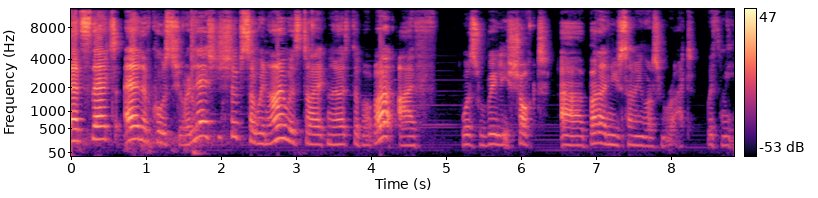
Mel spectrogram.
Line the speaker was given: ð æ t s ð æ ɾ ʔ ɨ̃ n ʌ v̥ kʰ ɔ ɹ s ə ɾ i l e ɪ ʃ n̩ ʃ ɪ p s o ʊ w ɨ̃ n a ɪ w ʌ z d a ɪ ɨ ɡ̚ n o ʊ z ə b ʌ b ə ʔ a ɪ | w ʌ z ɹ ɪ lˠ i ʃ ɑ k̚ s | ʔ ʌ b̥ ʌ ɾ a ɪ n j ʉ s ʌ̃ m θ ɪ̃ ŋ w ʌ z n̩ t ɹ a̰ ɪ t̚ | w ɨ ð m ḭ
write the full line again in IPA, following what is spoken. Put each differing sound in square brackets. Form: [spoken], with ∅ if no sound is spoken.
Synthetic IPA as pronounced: ð æ t s ð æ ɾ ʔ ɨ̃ n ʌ v̥ kʰ ɔ ɹ s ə [ɹ] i l e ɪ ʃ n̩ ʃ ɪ p s o ʊ w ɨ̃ n a ɪ w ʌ z d a ɪ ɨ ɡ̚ n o ʊ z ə b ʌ b ə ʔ a ɪ | w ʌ z ɹ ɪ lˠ i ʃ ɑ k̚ [t] | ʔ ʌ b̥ ʌ ɾ a ɪ n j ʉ s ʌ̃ m θ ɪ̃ ŋ w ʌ z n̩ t ɹ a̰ ɪ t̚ | w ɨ ð m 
